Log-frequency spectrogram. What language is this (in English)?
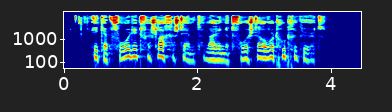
Dutch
